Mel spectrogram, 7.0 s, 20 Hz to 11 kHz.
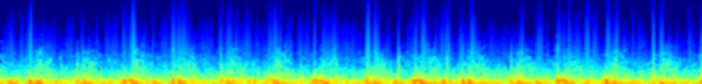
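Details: Baby sleep-aid womb sound: a muffled, rapid thumping heartbeat at about 125 beats a minute under a steady whooshing rush and white noise, like sound heard inside the womb.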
